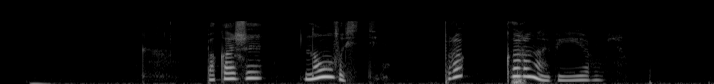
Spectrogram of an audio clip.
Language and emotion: Russian, sad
